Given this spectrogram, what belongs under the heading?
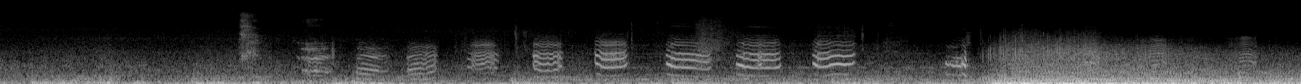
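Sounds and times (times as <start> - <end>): low rumble: 0.0 - 13.0.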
